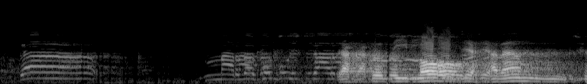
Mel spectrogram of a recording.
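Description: From 0.81 to 2.05 s the sound turns choppy and robotic, with pieces missing: this is repeated packet loss, fifteen gaps up to 48 ms each, patched by continuing earlier sound across roughly 29% of the stretch.

From 2.39 to 4.92 s a flat, echo-like second copy trails roughly 150 ms behind at about 5 dB quieter, starting and stopping abruptly. This is a doubled audio track, likely captured twice through a slower path.

Within that span, brief smears or wobbles at 2.71 to 2.75 s, 3.87 to 3.91 s and 4.35 to 4.39 s are short concealed packet losses. Each time, about 20 ms failed to arrive and was filled by extending the preceding sound.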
